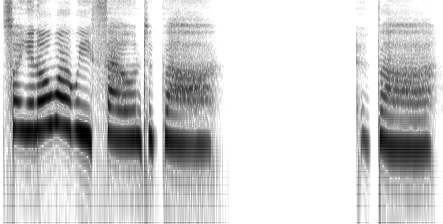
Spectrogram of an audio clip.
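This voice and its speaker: Giggly young woman streamer, really high voice, talks slow and bubbly. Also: animated, no room sound, clean studio sound. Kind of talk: casual gaming chat.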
